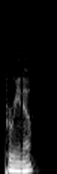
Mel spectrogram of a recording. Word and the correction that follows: Parreno: Philippe Parreno.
